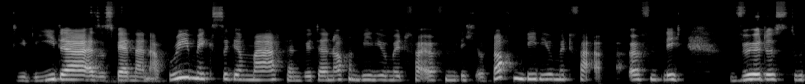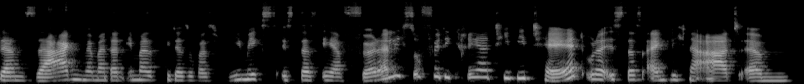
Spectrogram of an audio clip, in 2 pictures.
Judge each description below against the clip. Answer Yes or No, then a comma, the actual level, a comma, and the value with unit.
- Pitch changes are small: No, average, 3.6 semitones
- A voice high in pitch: Yes, high, 210 Hz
